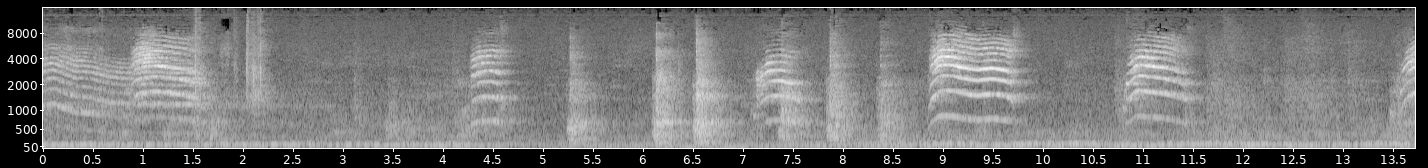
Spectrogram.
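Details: Several rescued kittens meowing while being fed, loud high cries with falling pitch repeated in quick overlapping bursts, some short and squeaky, over a steady low hum and occasional thumps.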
